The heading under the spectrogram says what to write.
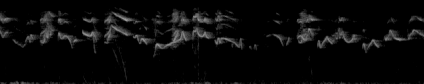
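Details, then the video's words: Azulão, or ultramarine grosbeak, tied to Cariri, pouring out rapid looping whistled slurs in tight bursts, a short break near the middle, then more rising-and-falling warbles; faint low thumps early on. "Azulão 🌵 Cariri"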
